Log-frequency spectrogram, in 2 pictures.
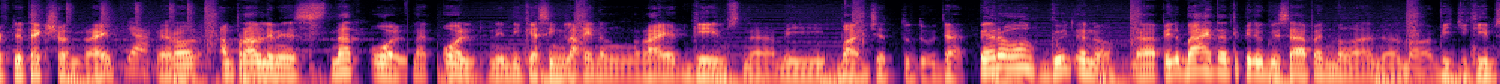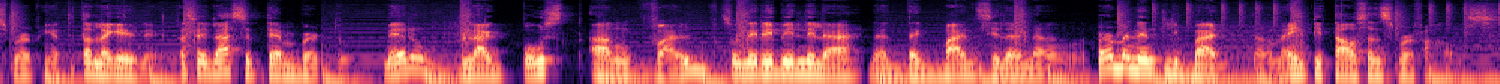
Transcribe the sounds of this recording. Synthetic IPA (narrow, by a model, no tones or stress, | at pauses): fd̪ɛt̪ɛkʃonɹajt̪̚pɛːɾo̞ʔɐŋpɾablɛmɪsnɐt̪̚olnɐt̪̚olnɪnɪkɐsɪŋlɐkɪnɐŋɾajɐt̪̚ɡejmsnɐmɐjbad͡ʒɛt̪ːʊd̪ud̪ɐt̪̚pɛːɾo̞ɡʊd̪ɐno̞nɐpɪnɐbaːkɪt̪naːt̪ɪpɪnɐɡʊʊsaːpɐnmɐŋaʔɐno̞mɐŋavid̪joɡejmsmɛɹfɪŋʔɛt̪ːot̪ɐlɐɡajonɛ̰kɐsɛlast̪sɛp̚t̪ɛmbɛɹt̪umɛɾoŋblaɡ̚post̪ɐŋvalvsonɪɾɪbilnɪlanɐd̪ɐɡ̚band̪sɪlanɐ̰ŋpɛɹmɐnɛnt̪liband̪nɐŋnajnt̪it̪awsɐnsmɛɹfɐka̰wnt̪s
